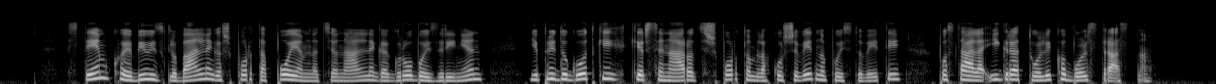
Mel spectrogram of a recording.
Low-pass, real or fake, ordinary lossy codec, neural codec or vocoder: 7.2 kHz; fake; none; autoencoder, 48 kHz, 128 numbers a frame, DAC-VAE, trained on Japanese speech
